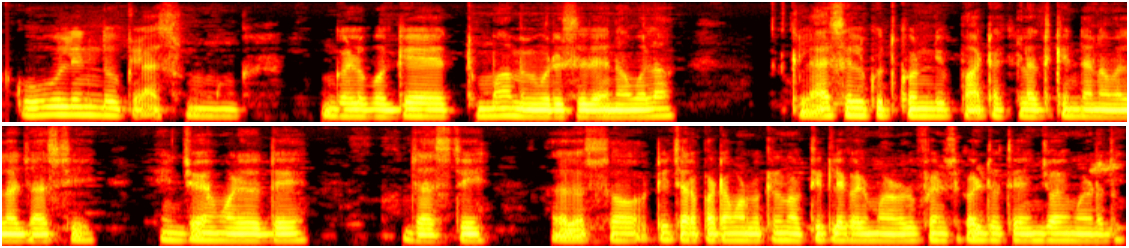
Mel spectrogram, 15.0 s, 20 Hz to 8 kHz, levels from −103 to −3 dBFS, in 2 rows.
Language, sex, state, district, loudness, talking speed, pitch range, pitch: Kannada, male, Karnataka, Shimoga, -23 LUFS, 120 wpm, 120-130 Hz, 125 Hz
